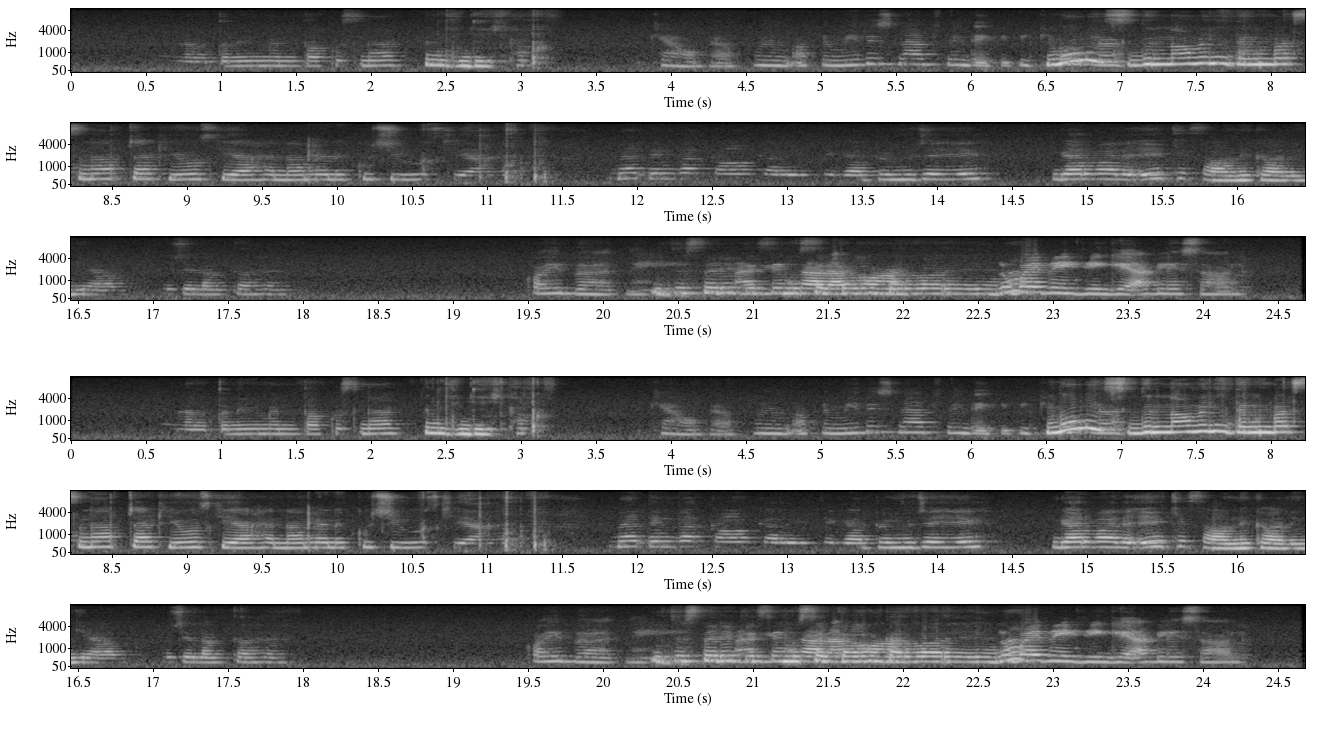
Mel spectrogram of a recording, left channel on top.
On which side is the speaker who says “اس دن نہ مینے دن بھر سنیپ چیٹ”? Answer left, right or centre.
Right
